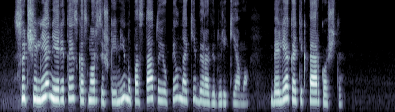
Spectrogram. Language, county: Lithuanian, Vilnius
